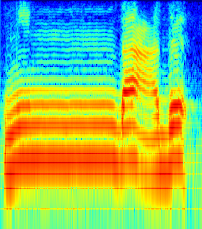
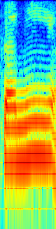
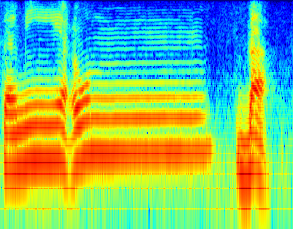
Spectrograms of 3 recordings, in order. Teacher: إذن عندما يأتيني نون ساكنة بعدها باء أو يأتيني تنوين بعده باء، من بعدي بدل أن أقول من بعدي أقلب النون إلى ميم ثم أمط غنة تلك الميم المقلوبة فأقول من بعد.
